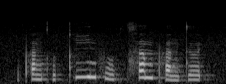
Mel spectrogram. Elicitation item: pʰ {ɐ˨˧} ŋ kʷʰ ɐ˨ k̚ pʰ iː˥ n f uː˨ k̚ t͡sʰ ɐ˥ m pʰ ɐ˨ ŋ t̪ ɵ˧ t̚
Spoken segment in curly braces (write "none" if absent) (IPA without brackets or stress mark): ɐ˨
